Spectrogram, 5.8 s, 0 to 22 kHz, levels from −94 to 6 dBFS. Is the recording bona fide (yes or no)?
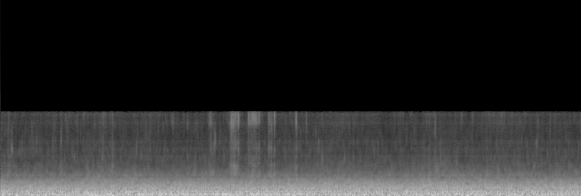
no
